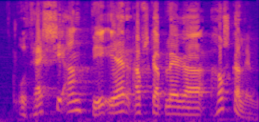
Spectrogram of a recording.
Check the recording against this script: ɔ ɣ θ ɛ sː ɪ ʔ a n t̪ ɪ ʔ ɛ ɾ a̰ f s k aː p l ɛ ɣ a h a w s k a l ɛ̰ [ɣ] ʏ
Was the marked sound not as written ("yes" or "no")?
no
